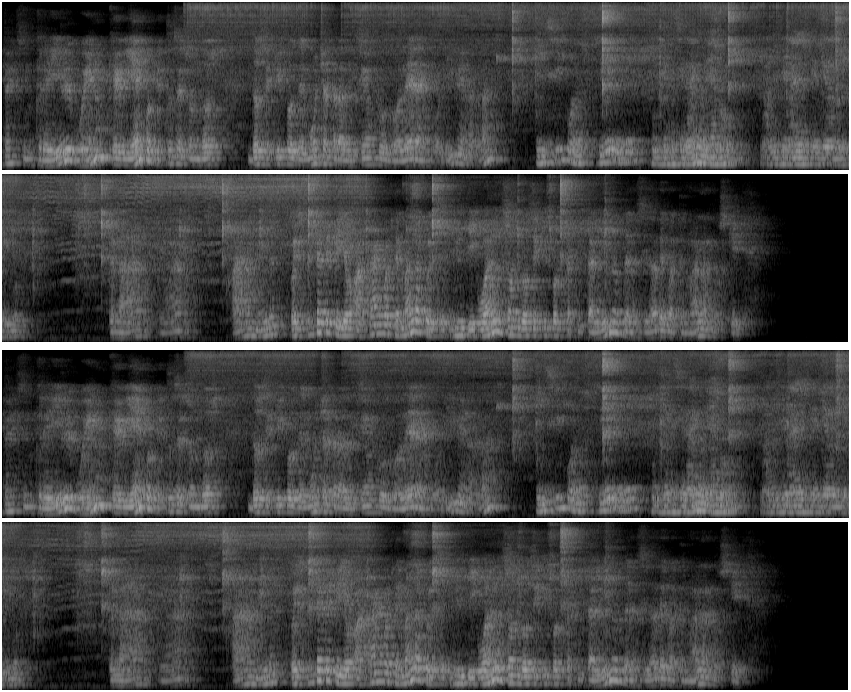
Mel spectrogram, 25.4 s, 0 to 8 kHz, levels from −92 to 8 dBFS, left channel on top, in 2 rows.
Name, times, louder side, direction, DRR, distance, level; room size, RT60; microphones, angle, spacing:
voice 1, 0.0-7.4 11.8-12.0 14.3-15.5 16.0-24.1, left 1 dB, 20° left, -5 dB, 1.2 m, -40 dB
sound 1, 2.7-18.2, left 3 dB, 80° left, 1.6 m, -47 dB
sound 2, 7.3-8.1 8.4-9.9 10.3-13.2 13.5-21.8, left 2 dB, 45° left, 2.8 m, -42 dB
voice 2, 8.0-11.0 11.4-13.0 19.4-19.7, equal, 5° right, -7 dB, 3.7 m, -41 dB
9.8 x 6.2 x 4.5 m, 0.98 s
head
